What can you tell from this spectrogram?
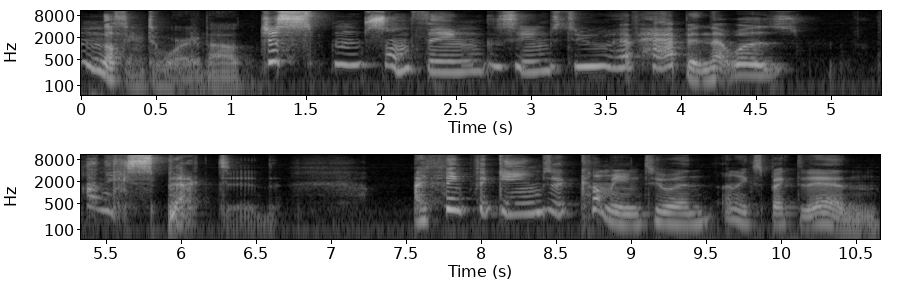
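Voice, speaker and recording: Someone puts on a character voice with fairly high pitch. The pace is moderate. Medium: read story. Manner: playful, theatrical.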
